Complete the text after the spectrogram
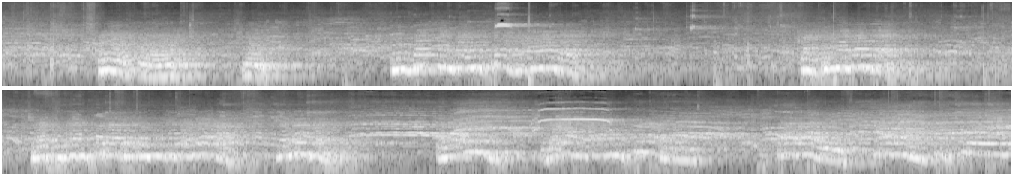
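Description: Young men talk and call out nearby.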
